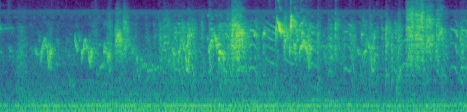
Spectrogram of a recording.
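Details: Several finches chirp while eating, giving bright, high, clipped notes in irregular overlapping bursts, against a low steady background hum.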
